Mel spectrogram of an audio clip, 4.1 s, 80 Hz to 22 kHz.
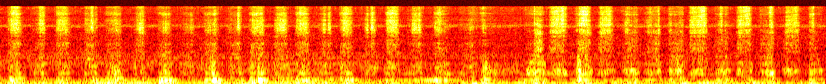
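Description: A silver coin scrapes the latex coating in the Game 2 area of a flat paper lottery scratch-off ticket (#023) lying on a tabletop, using quick strokes. The result is a continuous dry, raspy scratching with rapid repeated strokes, a low rumbling body, and bright, grainy scraping texture throughout.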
